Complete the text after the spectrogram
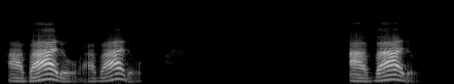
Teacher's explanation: A veces lo pronunciamos como esdrújula pero es grave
